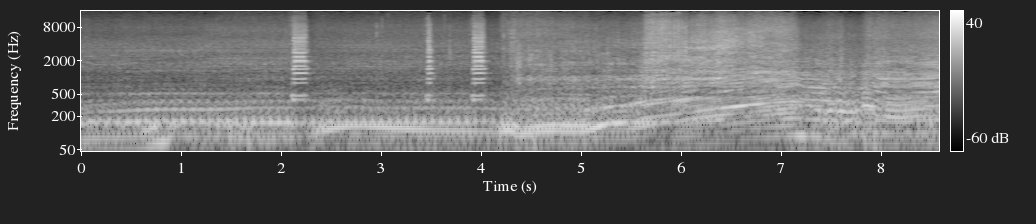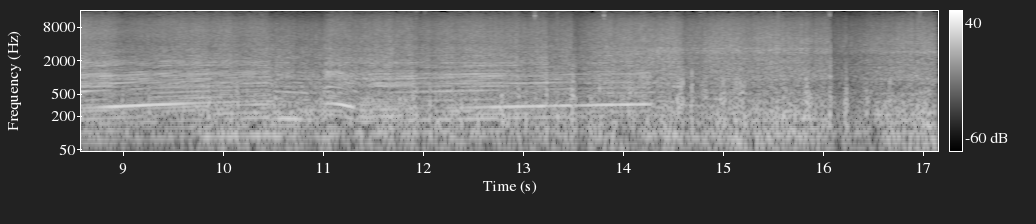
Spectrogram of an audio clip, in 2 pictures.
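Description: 2001 Mustang Bullitt's 4.6-litre two-valve V8 with an aftermarket exhaust, heard from inside the car during a street race. It runs steadily for a few seconds, then accelerates hard, the revs climbing and dropping back at each upshift. A few short sharp sounds come between about two and four seconds in.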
